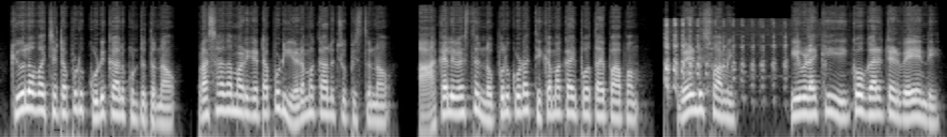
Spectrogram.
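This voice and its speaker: A man's voice: sits high, darkish tone, no echo, clean studio sound, pitched above the performer's own voice. Man putting on a sly, sarcastic village beggar. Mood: teasing. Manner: mock-pitying, theatrical, sarcastic. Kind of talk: Telugu moral-story character acting.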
